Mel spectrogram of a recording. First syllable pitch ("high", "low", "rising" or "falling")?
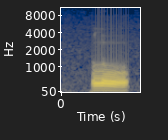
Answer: low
